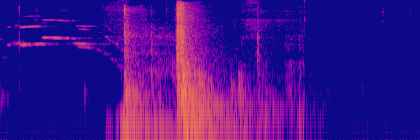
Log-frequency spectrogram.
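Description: A door creaking briefly and then shutting with a heavy thud about half a second in.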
